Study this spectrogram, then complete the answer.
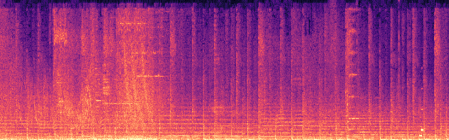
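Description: A Wind Cutter Sword attack lands in Digimon Cyber Sleuth, a loud crashing slash with sweeping whooshes followed by a dense clattering impact that sustains to the end.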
